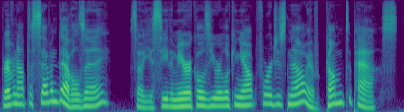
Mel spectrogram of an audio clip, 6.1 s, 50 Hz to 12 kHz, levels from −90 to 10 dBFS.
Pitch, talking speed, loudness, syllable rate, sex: 200 Hz, 220 wpm, -17 LUFS, 5.2 syllables/s, male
